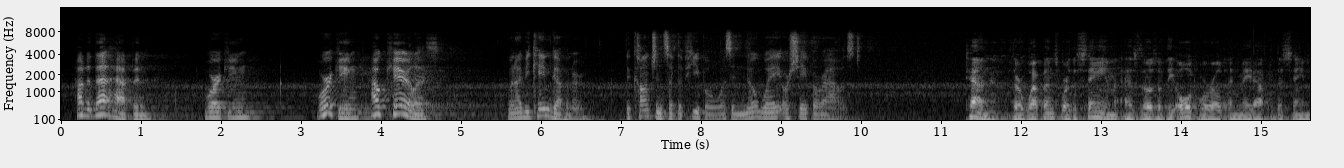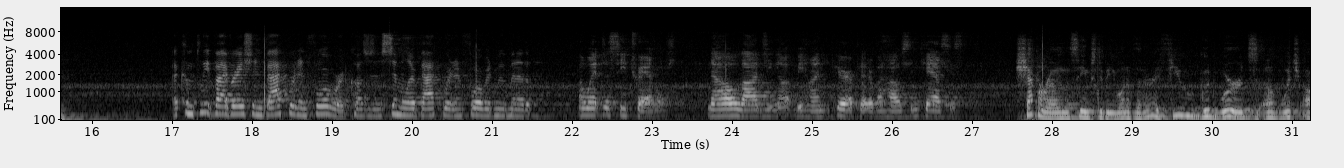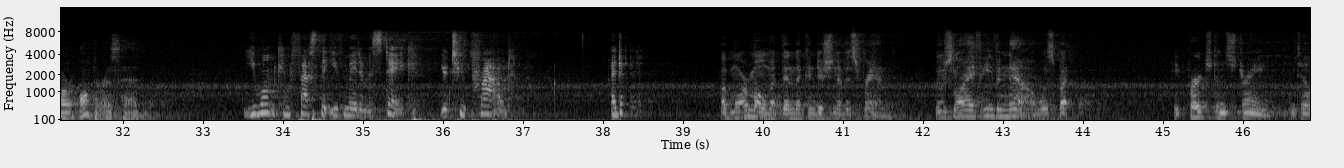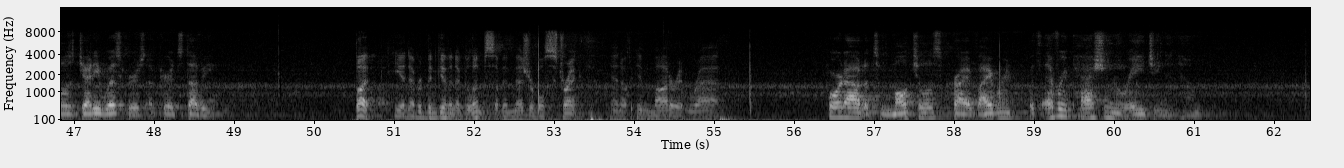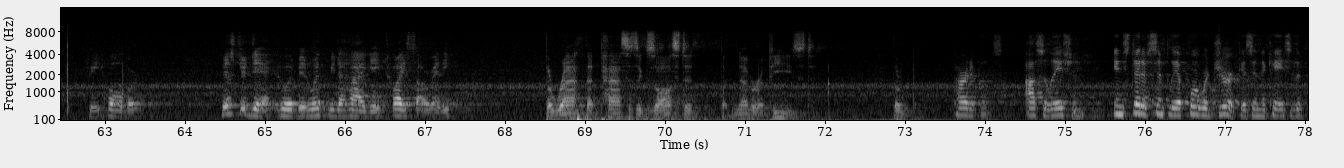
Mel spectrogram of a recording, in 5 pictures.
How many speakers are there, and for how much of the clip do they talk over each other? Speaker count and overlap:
10, no overlap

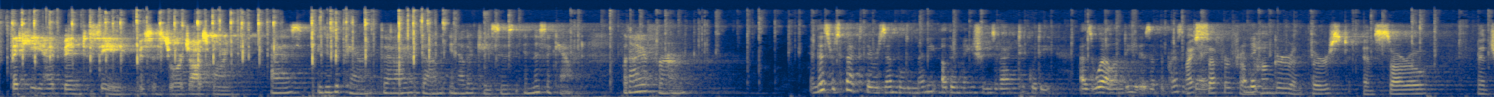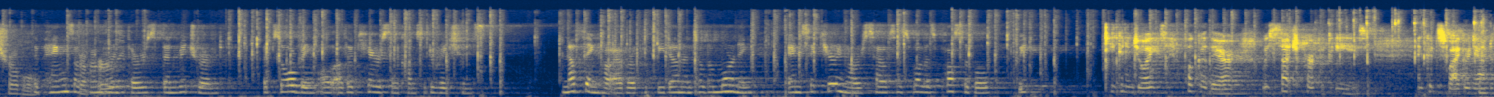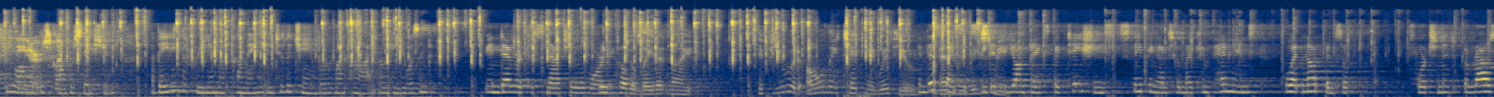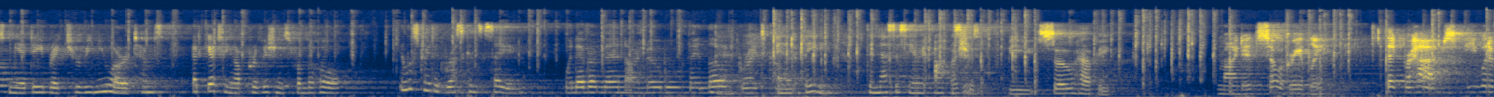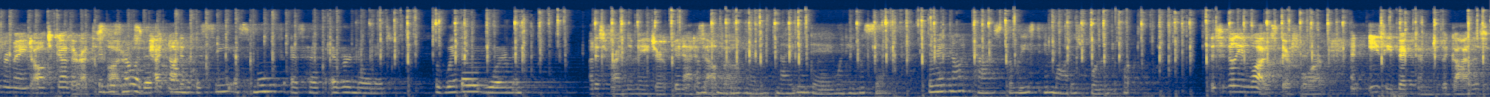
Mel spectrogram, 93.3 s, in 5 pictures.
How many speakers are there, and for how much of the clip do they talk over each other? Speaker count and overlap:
5, about 10%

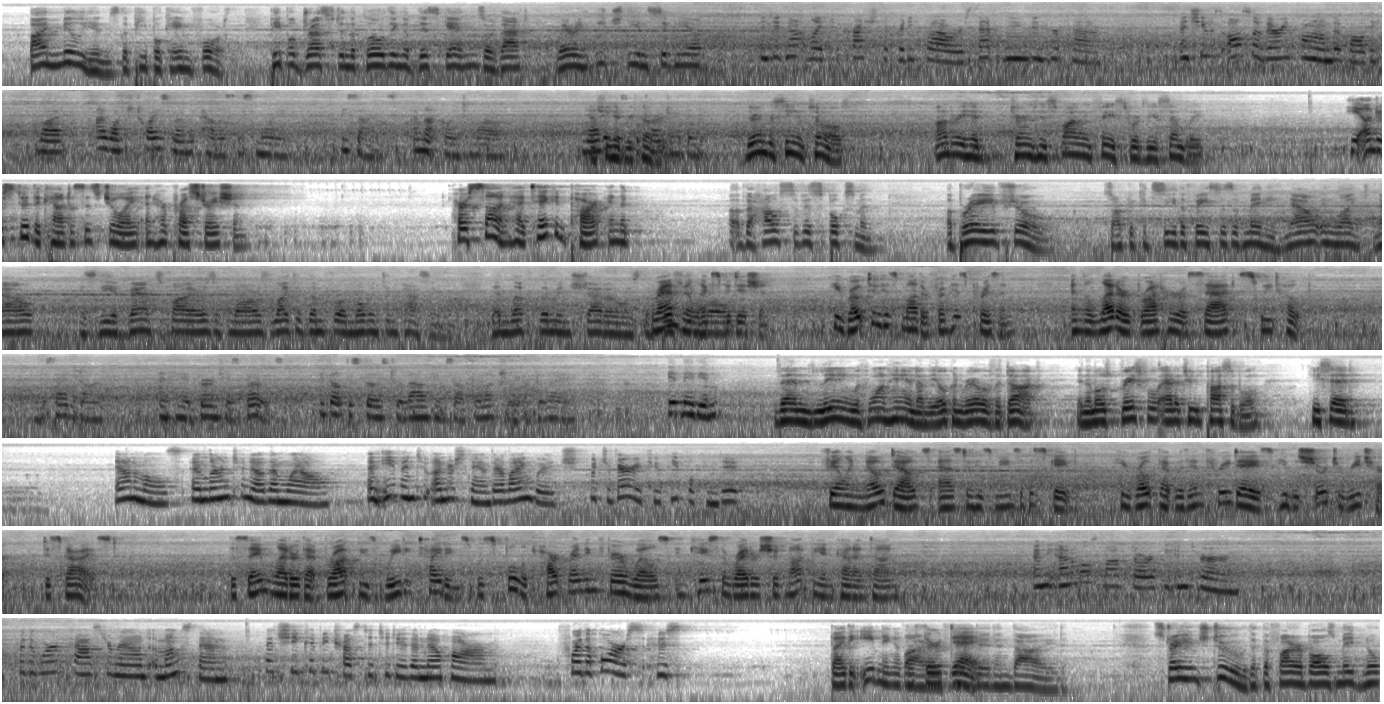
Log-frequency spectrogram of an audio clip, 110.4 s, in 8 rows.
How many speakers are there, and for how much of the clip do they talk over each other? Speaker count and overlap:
5, about 3%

